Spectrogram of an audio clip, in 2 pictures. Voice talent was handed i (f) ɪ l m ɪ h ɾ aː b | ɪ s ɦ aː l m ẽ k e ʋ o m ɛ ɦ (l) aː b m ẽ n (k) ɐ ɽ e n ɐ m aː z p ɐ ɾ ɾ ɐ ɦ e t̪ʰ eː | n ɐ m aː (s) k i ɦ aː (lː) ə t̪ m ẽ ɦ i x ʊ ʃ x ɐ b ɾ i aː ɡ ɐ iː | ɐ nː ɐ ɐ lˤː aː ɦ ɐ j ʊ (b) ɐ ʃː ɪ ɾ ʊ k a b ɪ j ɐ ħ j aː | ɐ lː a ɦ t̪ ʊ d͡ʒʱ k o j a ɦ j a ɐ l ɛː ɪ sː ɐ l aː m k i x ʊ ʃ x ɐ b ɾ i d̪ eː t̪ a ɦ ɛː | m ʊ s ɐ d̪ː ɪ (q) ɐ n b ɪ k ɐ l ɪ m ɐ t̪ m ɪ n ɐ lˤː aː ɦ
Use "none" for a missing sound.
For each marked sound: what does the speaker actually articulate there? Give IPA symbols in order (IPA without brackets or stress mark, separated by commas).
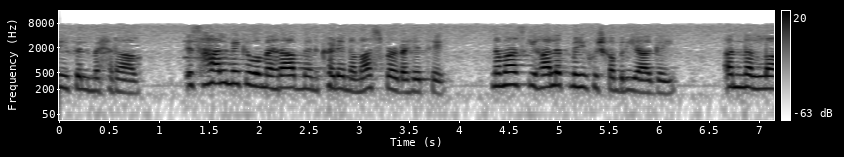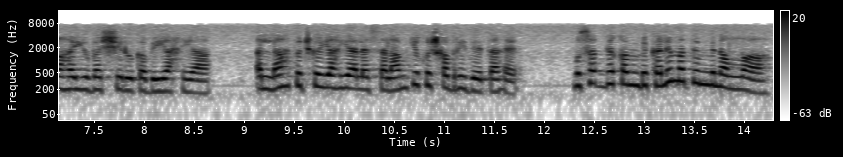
f, ɾ, kʰ, z, l, b, q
